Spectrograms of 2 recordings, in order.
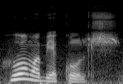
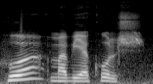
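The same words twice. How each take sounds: The two takes are said the same way.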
